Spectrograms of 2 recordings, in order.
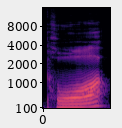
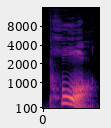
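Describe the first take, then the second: First: The pitch rises steadily from mid to high. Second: The pitch falls steadily from high to low. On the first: "Second tone is steadily rising" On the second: "the fourth tone falls"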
